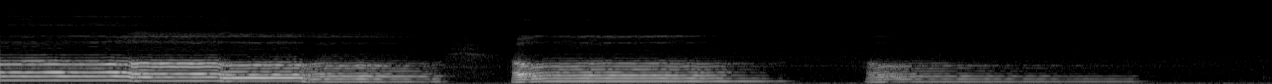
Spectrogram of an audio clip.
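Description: Clean electric guitar playing a slow outro: long sustained notes stepping down in pitch, then two final chords struck about five and nine seconds in, each left to ring and fade away to near silence.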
